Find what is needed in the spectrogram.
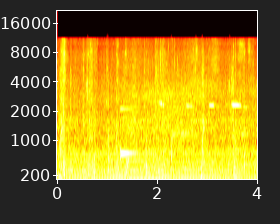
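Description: Hyundai Veloster N's turbocharged four-cylinder engine running at low, steady revs, heard from inside the cabin, with a few faint clicks and short high squeaks. The car is stuck, failing to climb a muddy slope.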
